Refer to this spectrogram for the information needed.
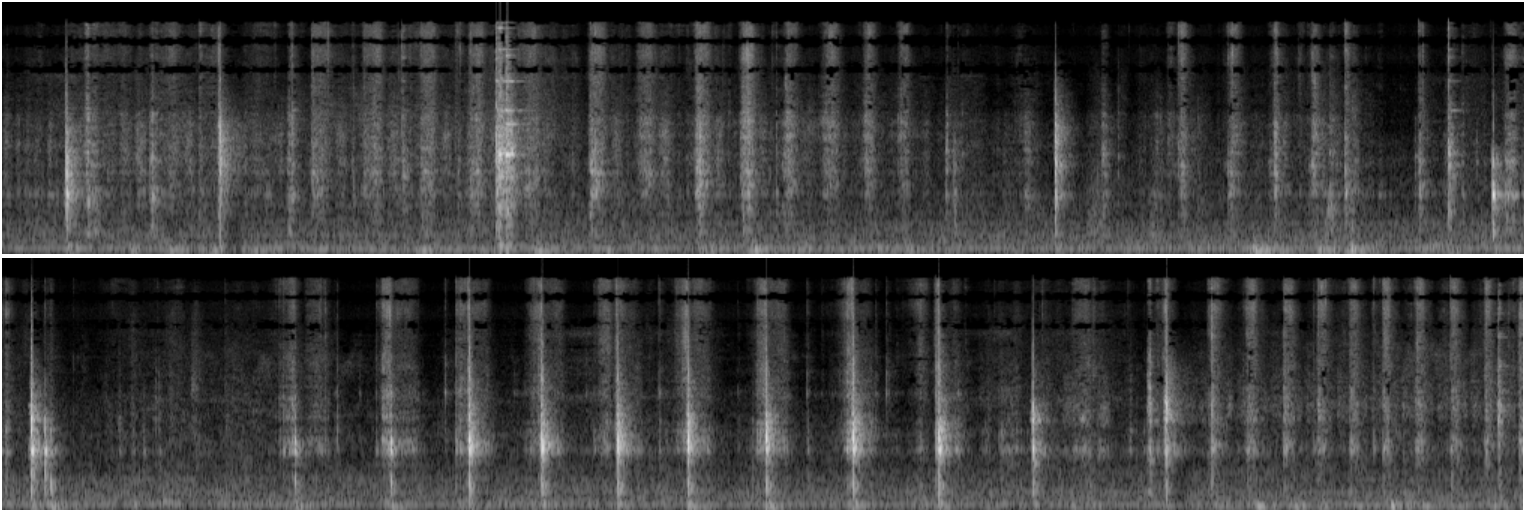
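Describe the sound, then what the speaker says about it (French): A knife finely chops a small fresh onion on a cutting board, sharp close taps arriving in uneven bursts then a fast regular run of strikes, with quiet kitchen background between. "là c'est un petit oignon frais. On va juste le ciseler."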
